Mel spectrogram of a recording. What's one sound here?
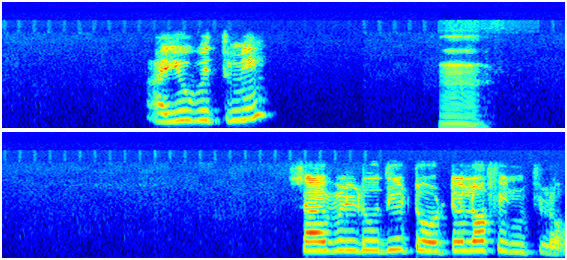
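A woman speaks calmly over an online call, explaining.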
